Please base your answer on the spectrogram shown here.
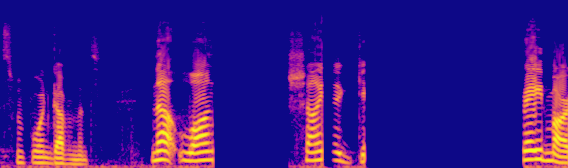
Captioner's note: audio cuts out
